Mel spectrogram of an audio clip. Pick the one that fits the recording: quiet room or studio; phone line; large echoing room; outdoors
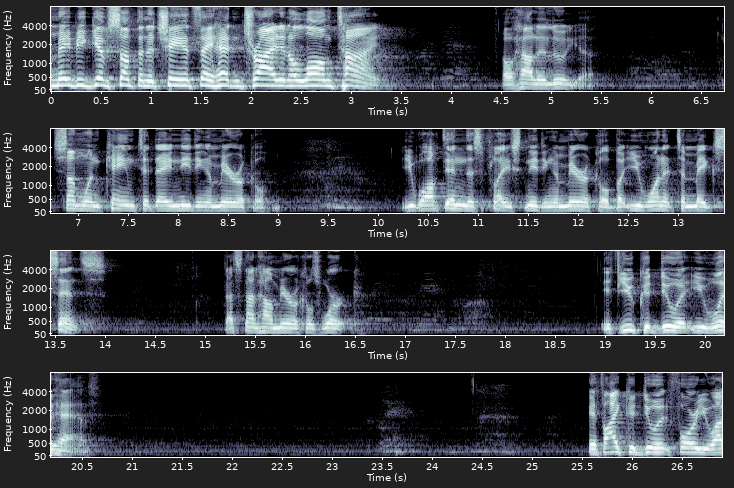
large echoing room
